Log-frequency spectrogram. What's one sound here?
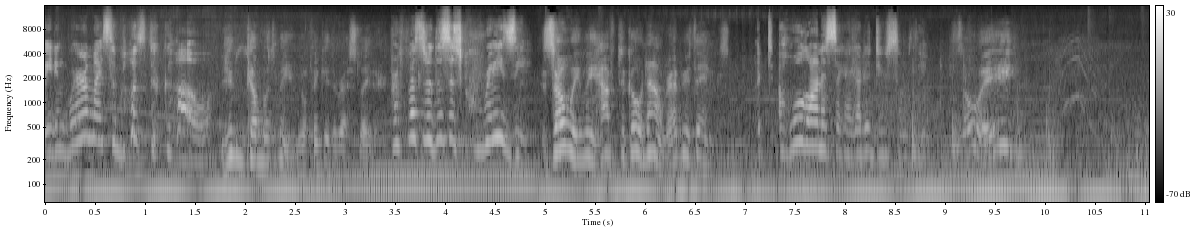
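A young woman speaks with emotion close by.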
